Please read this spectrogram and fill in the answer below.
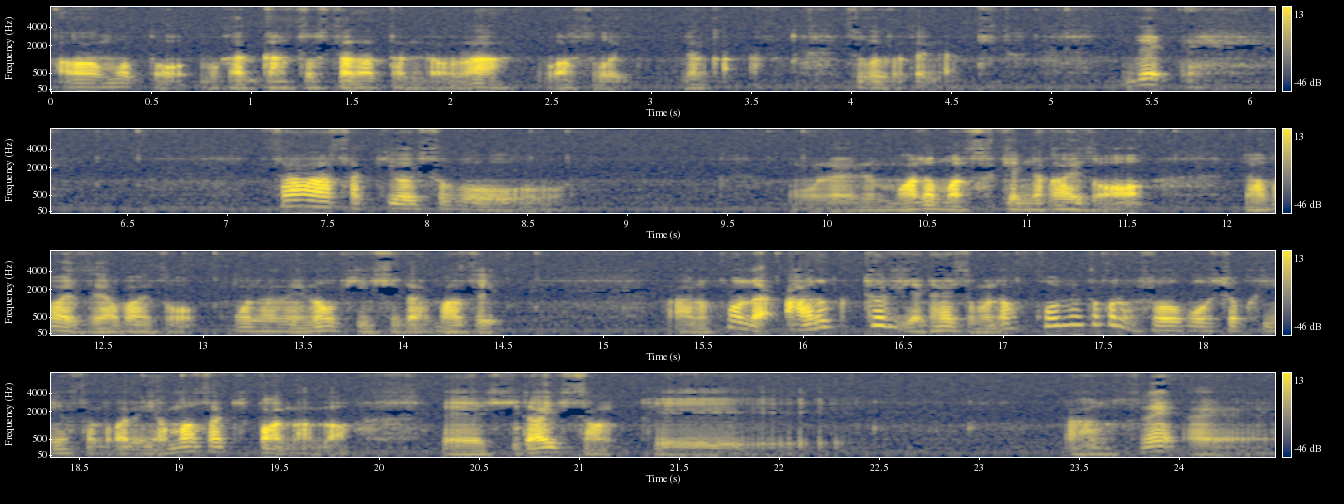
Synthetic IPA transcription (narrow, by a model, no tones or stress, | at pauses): amo̞t̪ːo̞̰bɡaɡat͡sɨost̪ad̪at̪ːãnd̪a̰ɾo̰ːnaβa̰sɨɡo̰ḭ | nã̰ŋkasɨɡo̞ikot̪o̞̰ɲ̟ḭna̰t̪ːe̥i̥ɾɯ̥ | d̪e̞ | sasakʲioisoɡo | ḛnmad̪amad̪asḁkʲennaɡaizo̰ | jabaizojabaizo̰kõnːanenõ̞ŋkʲiɲiɕi̥t̪e̞t̪aɾamazɨi | a̰no̞hõ̞nda̰iʔaɾɯkɯ̟̥kʲo̞ɾʲiʑanaisomonkõ̞nːat̪oko̞ɾomoso̞ːɡo̞ːɕɕo̞kɯ̟̥çĩjast̪ːãt̪okaneja̰mazakʲi̥pãnã̰nd̪̰a̰ | eːçiɾaisã̰ŋ | ḛː | aɾɯ̃nesneʔḛː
